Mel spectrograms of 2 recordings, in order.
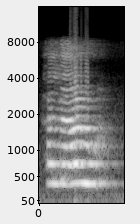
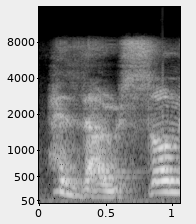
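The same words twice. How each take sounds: First: Put-on high, loud little-kid hello; squeaky-high child's telephone greeting. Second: Said in the usual way. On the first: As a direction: answer the phone like a small child. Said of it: "this little voice goes".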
